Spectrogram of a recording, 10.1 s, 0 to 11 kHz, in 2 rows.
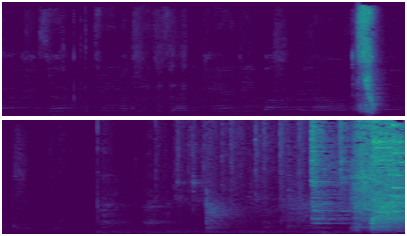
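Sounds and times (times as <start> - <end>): cat sneezing: 4.4 - 4.8.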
